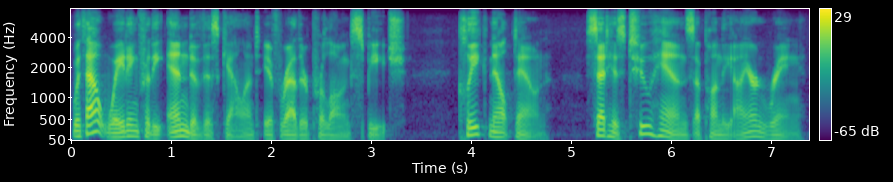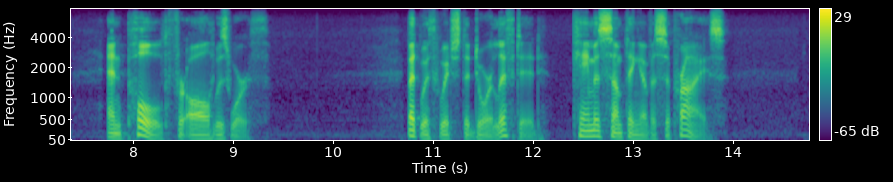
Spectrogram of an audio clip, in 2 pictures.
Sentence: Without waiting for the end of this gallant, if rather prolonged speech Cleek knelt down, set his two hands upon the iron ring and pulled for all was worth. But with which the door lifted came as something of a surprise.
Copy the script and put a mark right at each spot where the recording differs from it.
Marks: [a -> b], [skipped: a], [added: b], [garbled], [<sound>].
Without waiting for the end of this gallant, if rather prolonged speech Cleek knelt down, set his two hands upon the iron ring and pulled for all was worth. But with which the door lifted came as something of a surprise.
